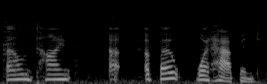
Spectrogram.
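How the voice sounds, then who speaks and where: A woman's voice: a little high, expressive, measured pace. A woman playing a concerned, questioning girlfriend in a supernatural audio drama, earnest and probing. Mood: uneasy.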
